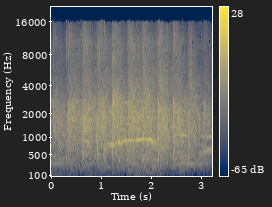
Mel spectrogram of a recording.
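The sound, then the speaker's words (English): An audience welcoming a live storytelling show breaks into sustained applause, a dense and even wash of many clapping hands that holds at a steady loudness throughout. “Put those hands together and welcome to Black Trans Stories Matter.”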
